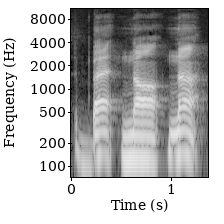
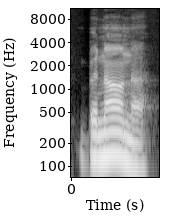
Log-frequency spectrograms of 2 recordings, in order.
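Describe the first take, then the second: First: Every vowel is said full and strong. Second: The unstressed vowels are reduced to schwa. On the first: The speaker calls it wrong. "all the vowels strong" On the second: The speaker calls it right. "We say banana"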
